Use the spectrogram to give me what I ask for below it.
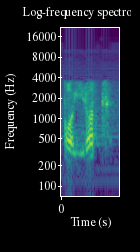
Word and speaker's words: Poirot: se escribe Poirot, es una eh, apellido francés y se, se pronuncia Poirot, o en un francés así muy depurado sería Poirot.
